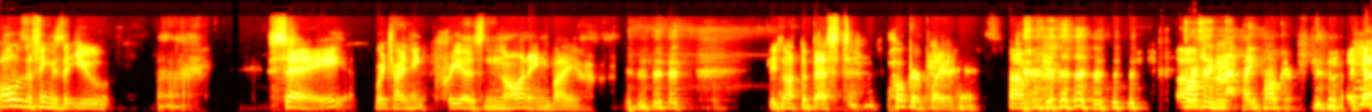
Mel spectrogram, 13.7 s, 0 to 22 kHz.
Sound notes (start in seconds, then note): 6.2 laughs; 10.1 laughs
